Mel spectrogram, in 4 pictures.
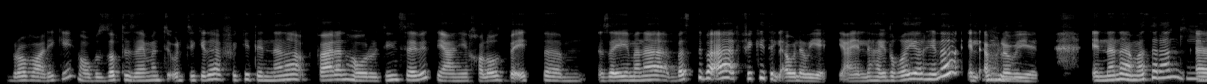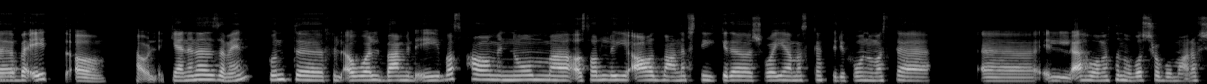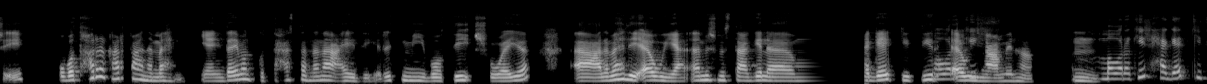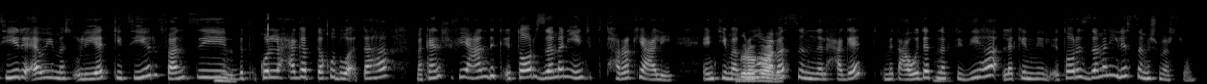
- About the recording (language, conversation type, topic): Arabic, podcast, إيه هو روتينك الصبح العادي؟
- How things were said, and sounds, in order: in English: "routine"; laughing while speaking: "الأولويّات"; in English: "رتمي"; unintelligible speech; tapping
